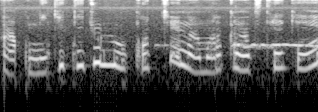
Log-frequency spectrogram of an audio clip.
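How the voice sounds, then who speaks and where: The put-on character voice is high-pitched and moves at a fairly slow pace over clear background noise. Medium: audio drama.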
